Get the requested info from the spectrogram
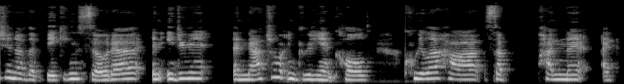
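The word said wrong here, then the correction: Quillaja saponaria: Kuilaha Sapanaria extract and baking soda.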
